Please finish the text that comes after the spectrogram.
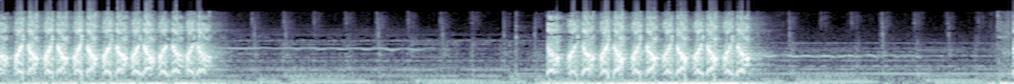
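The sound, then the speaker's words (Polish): A hammer is struck twice, each hit setting off a bright, buzzing, rattling burst about a second long, with a short pause between them. No one speaks. “A młotek robi też dźwięk, potrafi coś sam siebie powiedzieć, robi tak.”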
